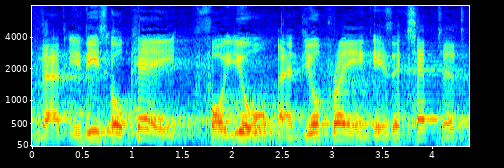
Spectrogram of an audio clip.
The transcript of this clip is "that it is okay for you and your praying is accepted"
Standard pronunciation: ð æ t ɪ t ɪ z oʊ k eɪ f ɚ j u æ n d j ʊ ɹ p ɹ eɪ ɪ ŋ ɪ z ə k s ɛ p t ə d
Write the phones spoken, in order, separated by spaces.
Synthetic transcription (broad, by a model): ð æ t ɪ t ɪ z oʊ k eɪ f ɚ j u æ n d j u p ɹ eɪ ɪ ŋ ɪ z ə k s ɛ p t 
